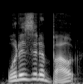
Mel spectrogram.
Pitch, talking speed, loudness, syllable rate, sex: 175 Hz, 285 wpm, -15 LUFS, 7.3 syllables/s, male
